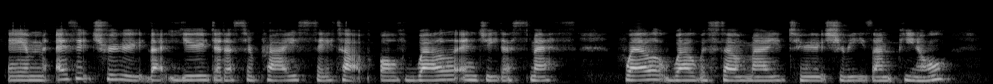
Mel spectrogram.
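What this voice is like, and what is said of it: Scottish accent. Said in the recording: “Are you big Tisha fans in Scotland? ... I love your accent. ... I know, it's beautiful.”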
